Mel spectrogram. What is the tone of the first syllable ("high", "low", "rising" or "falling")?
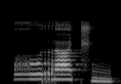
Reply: high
